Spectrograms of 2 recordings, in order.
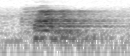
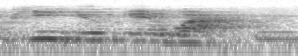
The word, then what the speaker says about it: puny: There was a word, in fact, I kept pronouncing it for years, punny. And then all of a sudden, it dawned on me, P-U-N-Y, puny. For years I read it wrong, punny.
